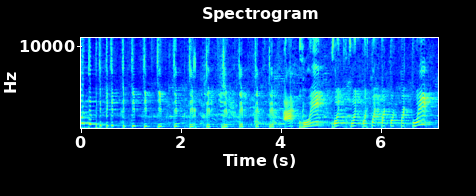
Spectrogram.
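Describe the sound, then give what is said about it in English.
A female beatboxer's voice makes rapid beatbox-style bursts, then switches to a run of loud, nasal quacking calls, several in quick succession, imitating a duck. “Okay, now she stopped beatboxing and now she's just fucking quacking”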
